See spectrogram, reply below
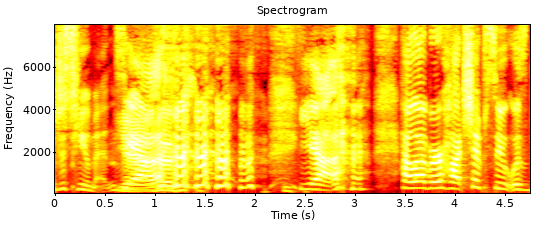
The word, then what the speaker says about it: Hatshepsut: Hatshepsut, and my Egyptologist told us to say it like hot chicken soup.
